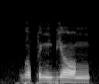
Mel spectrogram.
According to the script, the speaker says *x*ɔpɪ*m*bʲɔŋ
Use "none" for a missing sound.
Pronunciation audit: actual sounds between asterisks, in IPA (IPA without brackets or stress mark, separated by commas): ɡ, ŋ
